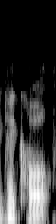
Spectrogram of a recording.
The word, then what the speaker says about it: Picoult: Reading The Book of Two Ways by Jodi Picoult. If that's how you say that. I've never asked anyone how to pronounce her name. Picoult. It's like pickle. Is it? It's the T silent.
